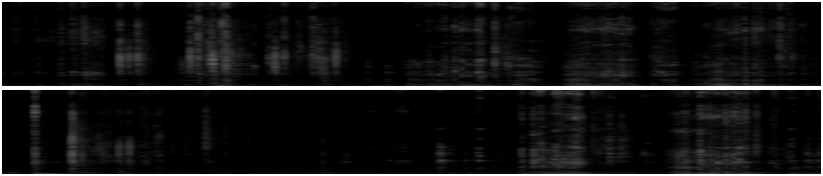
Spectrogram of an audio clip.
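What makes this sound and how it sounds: A hand-sized solid white rectangular bar of soap is held in the hand and shaved and scraped with a metal utility knife blade, with flakes falling away. Bursts of bright, crisp scraping and soft tearing rasps come in uneven strokes, separated by brief quiet gaps.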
